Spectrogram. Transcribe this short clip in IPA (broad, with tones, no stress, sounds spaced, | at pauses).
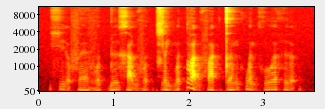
x ḭ˧˨ ə̯ f ɛ̤˨˩ v ə˨˩ t̚ ɗ ɨ˧ x a̰˧˨ w v ə˨˩ t̚ t͡ɕ ə˧˩ j m ə˦˥ t̚ v a̰˧˨ w f a˨˩ k̚ t̪ ə˨˦ n h w ə̰˧˨ n x u˧ ə̯ h ɨ̰˧˨ ə̯ ʔ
